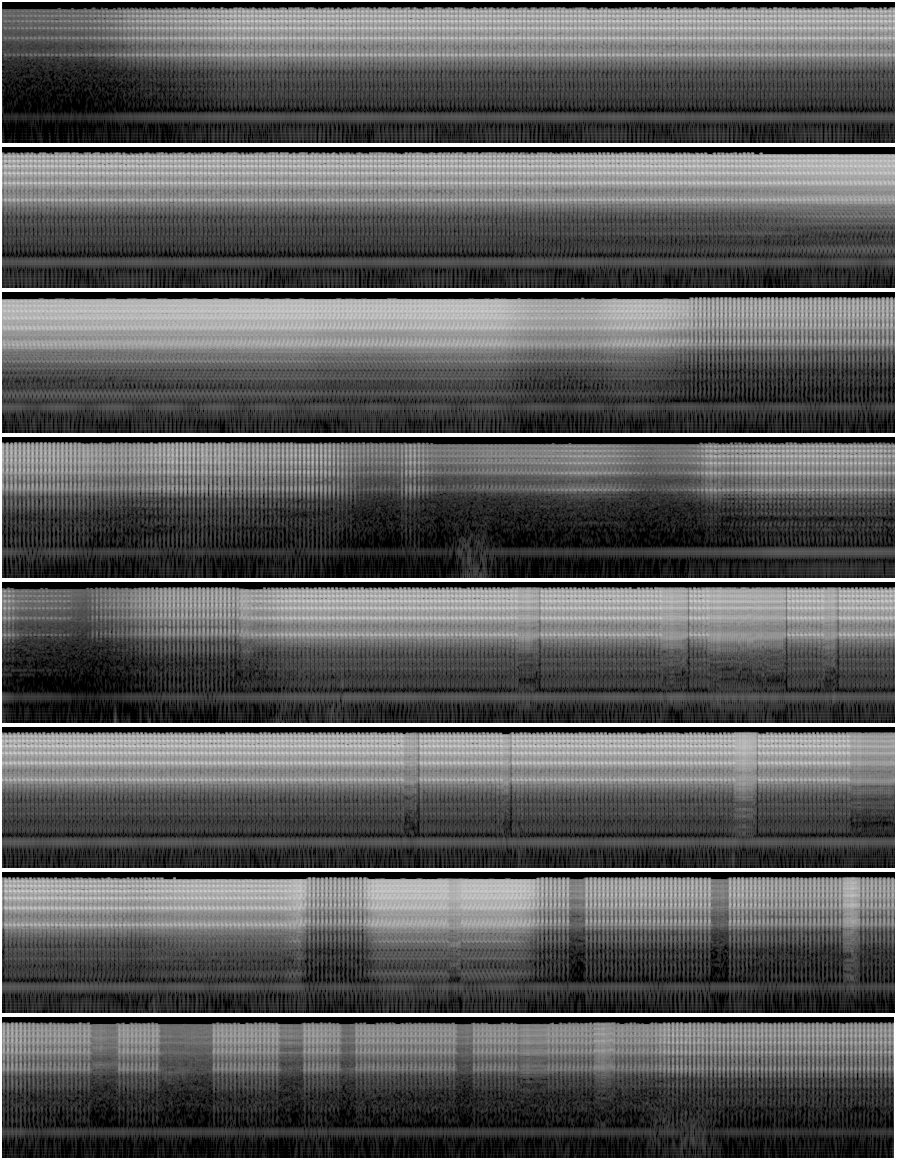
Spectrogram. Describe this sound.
IBM library terminal
recorded with coil mic
recording, emf, sound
